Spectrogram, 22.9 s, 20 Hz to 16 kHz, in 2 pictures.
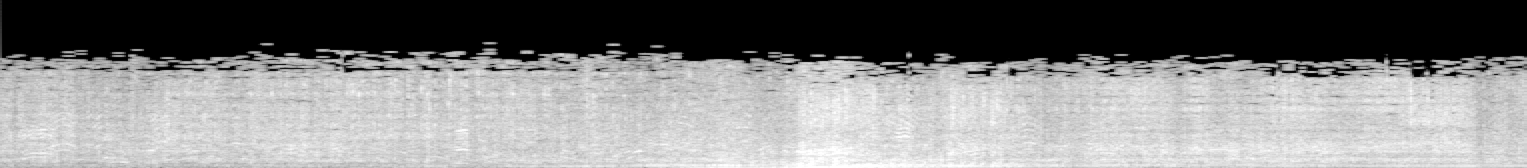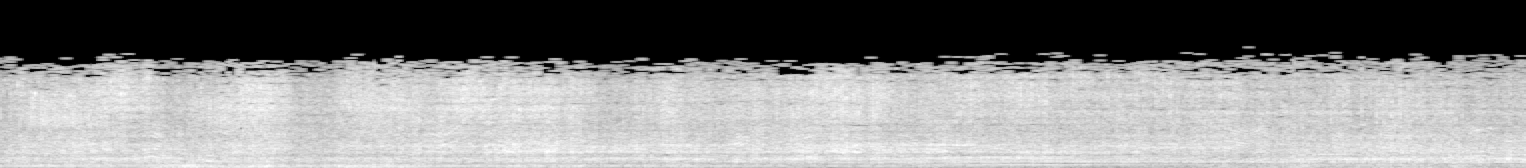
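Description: A dirt modified race car's V8 engine running at low speed on a slow lap, growing loudest as it passes about six seconds in, with a second, smaller swell a few seconds later.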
